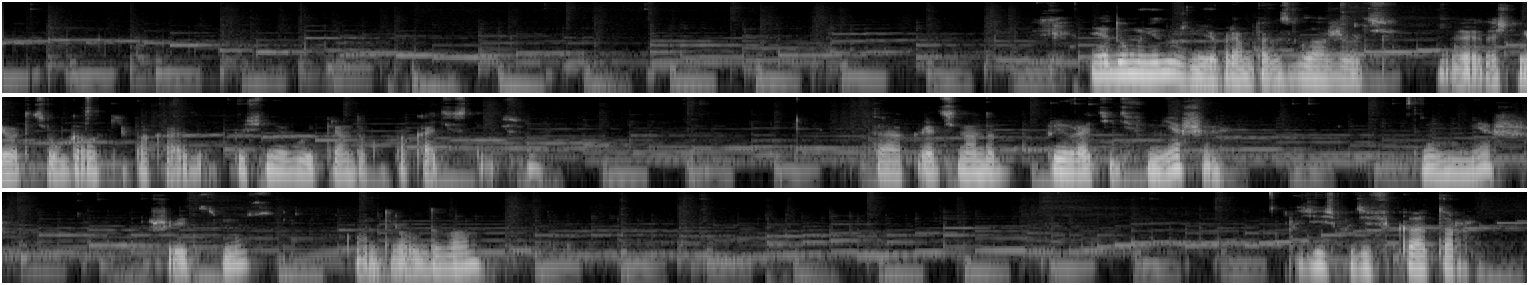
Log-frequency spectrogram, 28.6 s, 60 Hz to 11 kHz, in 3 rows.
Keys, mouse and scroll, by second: 0.3-3.3 middle drag, 3.3-4.2 drag, 4.2-7.3 middle drag, 7.8-9.8 drag, 9.8-10.4 middle drag, 10.4 click, 10.9 click, 11.1-13.7 middle drag, 13.7 click, 16.2-19.2 drag, 19.4-23.3 right drag, 23.3 click, 23.5-26.1 middle drag, 26.1 click, 26.3 shift+middle click, 27.1 click.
